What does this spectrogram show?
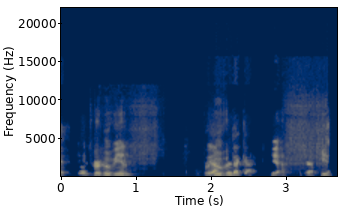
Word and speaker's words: Verhoeven: Verhoeven.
